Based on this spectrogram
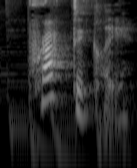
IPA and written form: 'præk tik li (Practically)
